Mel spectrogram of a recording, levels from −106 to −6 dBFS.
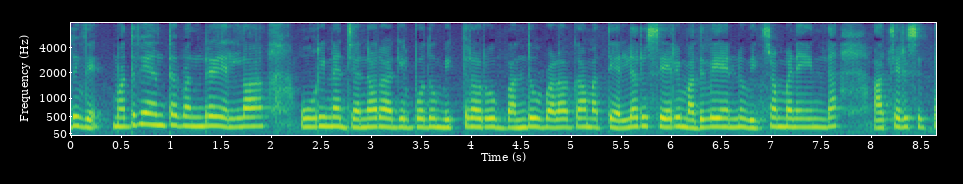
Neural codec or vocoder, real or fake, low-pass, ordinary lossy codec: codec, 16 kHz, 2 kbps, FunCodec, trained on LibriTTS, 25 frames a second; fake; none; none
